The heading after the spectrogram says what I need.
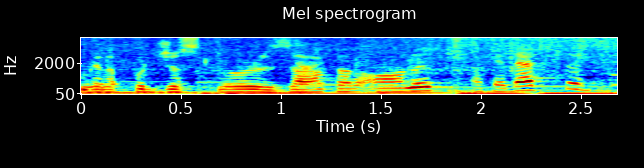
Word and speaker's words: za'atar: So now I'm gonna put just a little za'atar on it. Okay, that's the. How do you spell that?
